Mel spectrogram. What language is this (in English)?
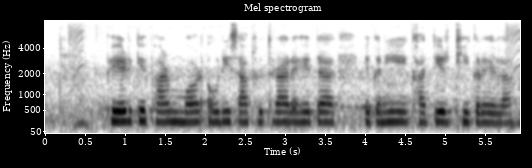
Bhojpuri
